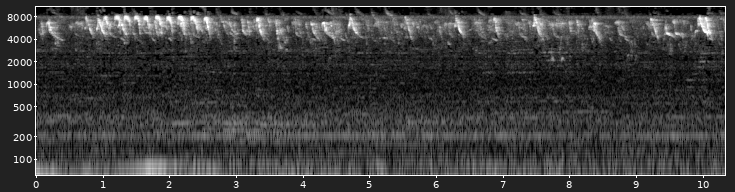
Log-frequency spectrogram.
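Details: Lowland white-eye, known locally as Matang Dulong: dense, lively twittering of high, thin chirps that overlap almost without pause, possibly more than one bird, against a low droning hum and faint rumble.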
